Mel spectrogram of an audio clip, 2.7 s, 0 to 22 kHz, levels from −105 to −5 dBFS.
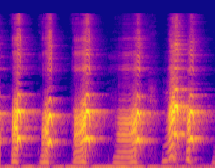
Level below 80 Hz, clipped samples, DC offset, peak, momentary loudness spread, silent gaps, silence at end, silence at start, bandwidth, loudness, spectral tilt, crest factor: -48 dBFS; under 0.1%; under 0.1%; 0 dBFS; 10 LU; none; 0.15 s; 0 s; 15.5 kHz; -16 LUFS; -2 dB/octave; 16 dB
